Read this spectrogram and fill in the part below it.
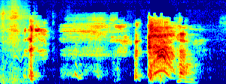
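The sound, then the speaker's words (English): A person coughs and clears their throat in a few rough, sputtering bursts, ending in a longer strained, voiced hack as if clearing water from the throat. “Still got a little water in your throat?”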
